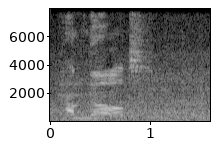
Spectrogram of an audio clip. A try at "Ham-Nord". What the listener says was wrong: You don't say the D.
